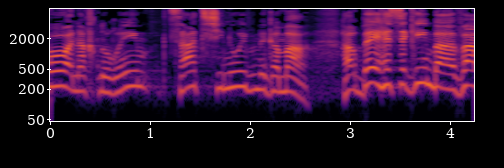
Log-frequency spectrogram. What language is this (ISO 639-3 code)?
heb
